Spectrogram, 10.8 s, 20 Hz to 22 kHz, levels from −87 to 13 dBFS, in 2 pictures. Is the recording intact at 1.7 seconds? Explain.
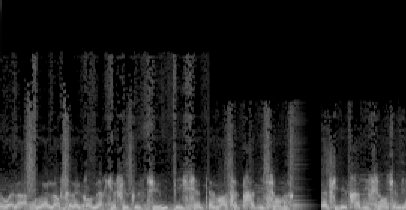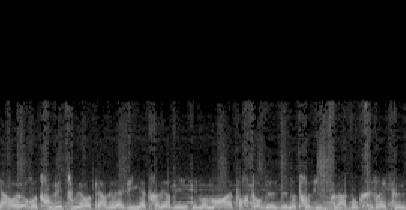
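Yes, the audio at 1.7 seconds is intact, with no dropout, click, distortion or other fault at that moment.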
